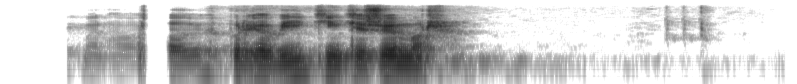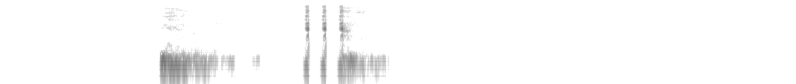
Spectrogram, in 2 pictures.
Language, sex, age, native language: Icelandic, male, 50-59, Icelandic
